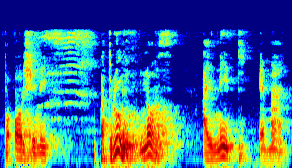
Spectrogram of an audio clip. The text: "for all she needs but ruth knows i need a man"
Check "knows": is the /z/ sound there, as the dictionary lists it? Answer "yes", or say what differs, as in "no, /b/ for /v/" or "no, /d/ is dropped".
yes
